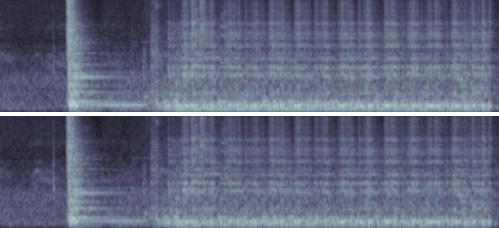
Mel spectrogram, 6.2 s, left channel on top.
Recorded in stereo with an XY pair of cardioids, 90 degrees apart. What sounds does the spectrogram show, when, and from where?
0.8 s a rattle: 20° left, 1.7 m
